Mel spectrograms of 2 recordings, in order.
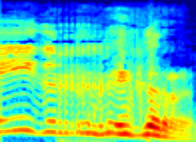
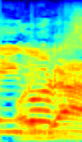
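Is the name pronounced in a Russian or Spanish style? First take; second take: Russian; Spanish. First: The name is said in a Russian-like way. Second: The name is said with Spanish-style vowels. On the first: The speaker calls it right. "se dice Igr" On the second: The speaker calls it wrong. "no se dice Igor"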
